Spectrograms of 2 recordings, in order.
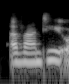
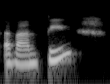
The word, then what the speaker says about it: Avanti: So my name is Avanti, or depending on the T, it's Avanti.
